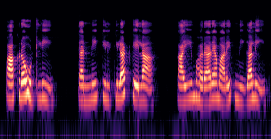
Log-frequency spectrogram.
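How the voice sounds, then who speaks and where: A woman narrating a dramatic story in a slow, deliberate storytelling manner. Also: on the high side, fairly bright tone.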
